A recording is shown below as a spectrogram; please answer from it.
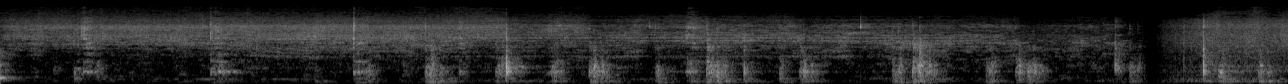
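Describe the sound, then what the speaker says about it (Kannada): A carrot rice mixture fries in a pan with a steady sizzle, while a spoon stirs and scrapes through it in repeated close strokes. No one talks. "ಈಗ ಈ ಕ್ಯಾರೆಟಲ್ಲಿರೋ ಹಸಿ ವಾಸನೆ ಹೋಗೋ ತನಕ ಫ್ರೈ ಮಾಡ್ಕೊಳ್ಳೋಣ"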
